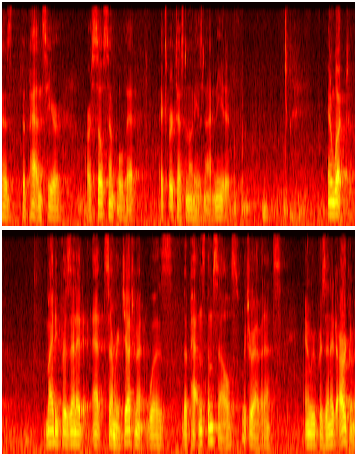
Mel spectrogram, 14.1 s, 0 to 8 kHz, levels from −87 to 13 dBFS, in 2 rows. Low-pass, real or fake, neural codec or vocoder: 7.2 kHz; fake; codec, 16 kHz, 8 kbps, FunCodec, trained on Chinese and English, 25 frames a second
